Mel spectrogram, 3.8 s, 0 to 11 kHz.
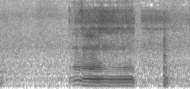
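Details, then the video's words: Sleeping English Bulldog, three years old, named Rosalee, giving one heavy rattling snore just over a second long, followed by a short soft snuffle. "3 year old English Bulldog snoring hard"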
